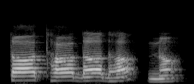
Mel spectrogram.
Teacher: दांत की जड़ में या मसूड़ों से, मसूड़ों के पास जीह्वा टकराती है तो इन वर्णों का उच्चारण होता है।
